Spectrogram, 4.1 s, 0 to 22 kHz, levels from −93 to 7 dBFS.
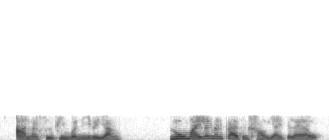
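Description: No technical faults can be heard in this speech.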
